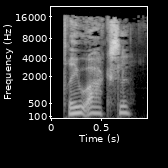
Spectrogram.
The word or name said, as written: drivaksel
